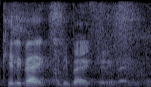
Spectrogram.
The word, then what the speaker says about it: Killybegs: own band Gallaher play for how do you pronounce Anna Kiel ability Bey Killybegs okay question question tree for team to walk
